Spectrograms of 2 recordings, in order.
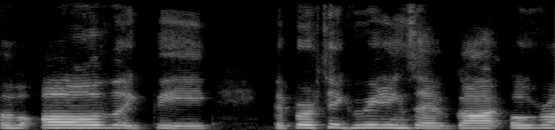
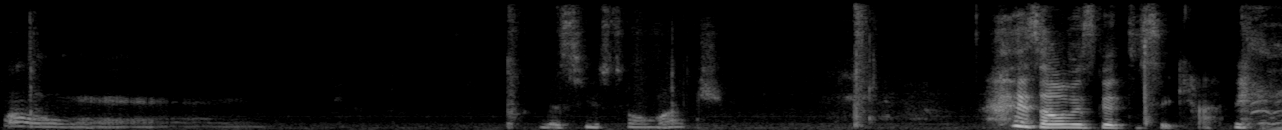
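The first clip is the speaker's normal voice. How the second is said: on the verge of tears, very quiet and slow; 5 semitones higher, 5 dB quieter than usual. Speaking to Kyle about seeing Kathy, tearing up. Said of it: "See, easy cry".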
